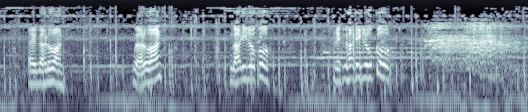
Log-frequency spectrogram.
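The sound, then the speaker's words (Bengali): Clip-clopping hooves of two carriage horses on a road as the driver tries to rein them in, with four loud, high, wavering whinnies standing out over the hoof beats and a noisier, rougher neigh toward the end. “গাড়োয়ান বোধ হয় দাঁড়িয়ে উঠে দু হাতে রাশ টেনে ঘোড়া থামাতে চেষ্টা করছে, কিন্তু ঘোড়া কোনো মতেই থামছে না।”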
